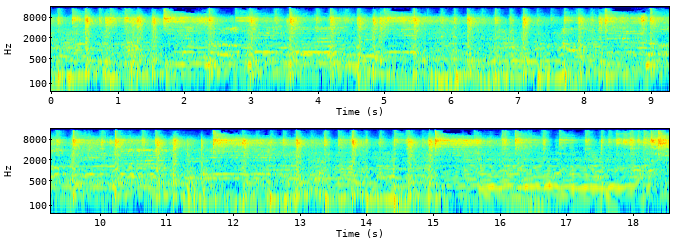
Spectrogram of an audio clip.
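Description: A live band plays a worship song on drum kit, guitars and keyboard, with singing.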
